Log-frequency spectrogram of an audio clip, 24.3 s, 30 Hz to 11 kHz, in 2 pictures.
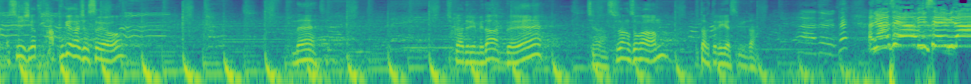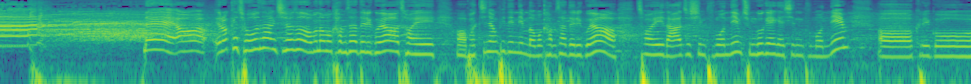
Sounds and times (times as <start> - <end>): Theme music: 0.0 - 12.0.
